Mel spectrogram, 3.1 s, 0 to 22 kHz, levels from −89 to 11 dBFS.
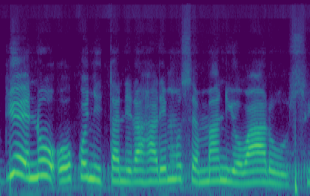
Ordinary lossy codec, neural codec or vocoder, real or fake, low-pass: Opus, 32 kbps; autoencoder, 48 kHz, 128 numbers a frame, DAC-VAE, trained on Japanese speech; fake; 19.8 kHz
